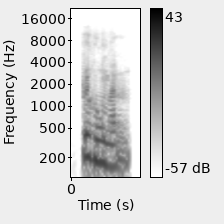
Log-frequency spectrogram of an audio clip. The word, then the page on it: prehuman: Indian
